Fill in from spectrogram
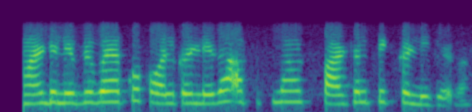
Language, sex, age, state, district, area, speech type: Urdu, female, 18-30, Delhi, East Delhi, urban, conversation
